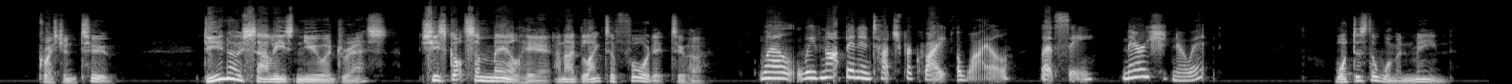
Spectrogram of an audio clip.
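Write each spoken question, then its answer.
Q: What does the woman mean?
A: She doesn't know Sally's address; Mary may know it.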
